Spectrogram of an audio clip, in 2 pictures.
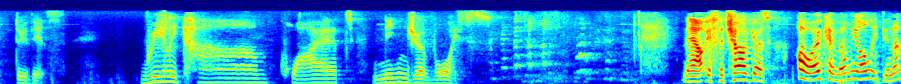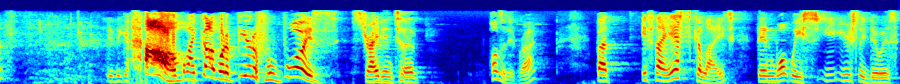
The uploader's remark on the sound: A Sydney Ideas event for Sydney Science Festival 2016.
